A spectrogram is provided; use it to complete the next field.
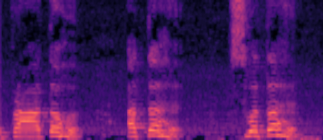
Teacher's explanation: ये जो आपके विसर्ग के चिन्ह हैं, इसको आधे ह के समान पढ़ा जाता है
